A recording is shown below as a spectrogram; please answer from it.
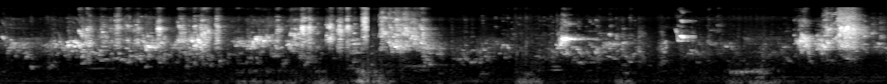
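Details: Morning in an aviary with a budgerigar pair, giving bursts of high, raspy warbling chatter separated by short pauses, one bright whistled note near the middle and a final loud scratchy burst.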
